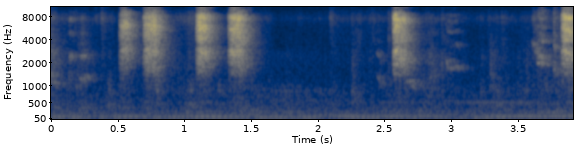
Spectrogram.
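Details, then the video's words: Budgerigars in a pet parrot colony, kept in captivity: harsh, noisy squawks in short bursts, a group of four within a second, then a pause and two more scattered squawks, with a faint low hum behind. "Bugies colony"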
